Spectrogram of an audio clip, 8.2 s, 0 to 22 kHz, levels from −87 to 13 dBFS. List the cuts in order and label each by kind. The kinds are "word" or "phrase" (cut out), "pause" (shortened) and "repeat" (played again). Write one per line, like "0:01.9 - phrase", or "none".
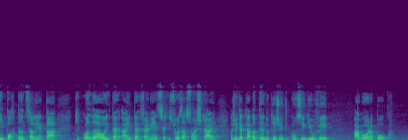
none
